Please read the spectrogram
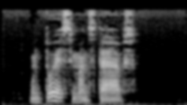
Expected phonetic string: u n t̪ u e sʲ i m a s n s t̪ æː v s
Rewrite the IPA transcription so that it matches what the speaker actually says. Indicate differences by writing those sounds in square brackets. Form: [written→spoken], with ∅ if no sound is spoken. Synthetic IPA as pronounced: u n t̪ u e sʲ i m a [s→∅] n s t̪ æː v s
